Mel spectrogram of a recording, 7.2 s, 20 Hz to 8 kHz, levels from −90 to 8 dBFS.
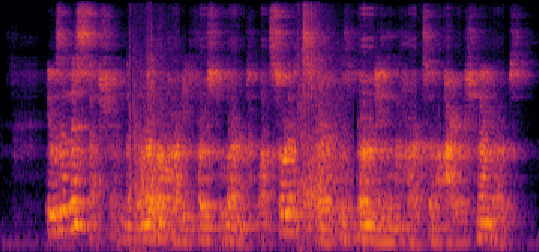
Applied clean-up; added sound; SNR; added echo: neural separator model SepFormer DNS4.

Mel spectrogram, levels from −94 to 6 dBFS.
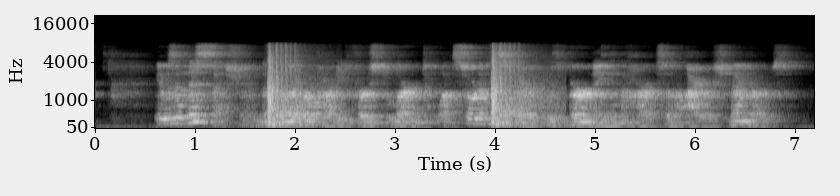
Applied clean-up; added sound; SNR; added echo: none; Car; 0 dB; reverberation time 0.7 s.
